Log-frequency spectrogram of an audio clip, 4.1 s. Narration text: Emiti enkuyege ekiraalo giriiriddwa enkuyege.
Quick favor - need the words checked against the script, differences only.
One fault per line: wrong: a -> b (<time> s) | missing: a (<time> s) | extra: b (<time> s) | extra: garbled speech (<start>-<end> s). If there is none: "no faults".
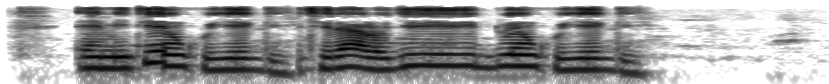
no faults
